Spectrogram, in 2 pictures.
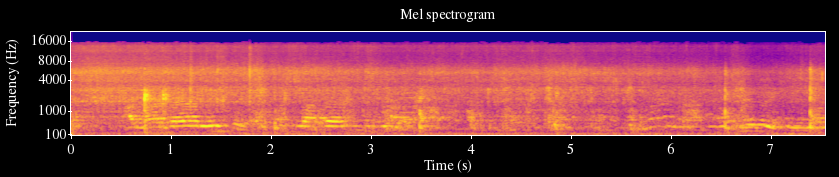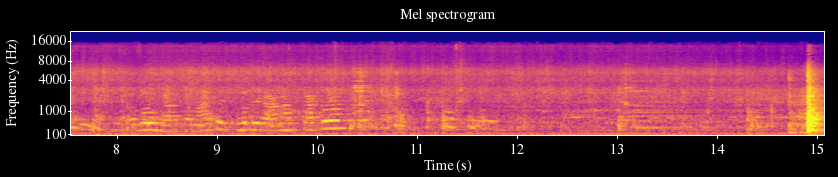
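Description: Green peas tipped into a wok of spice masala already frying in oil, giving a steady close sizzle and stirring scrapes for the whole stretch, loudest at the start.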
